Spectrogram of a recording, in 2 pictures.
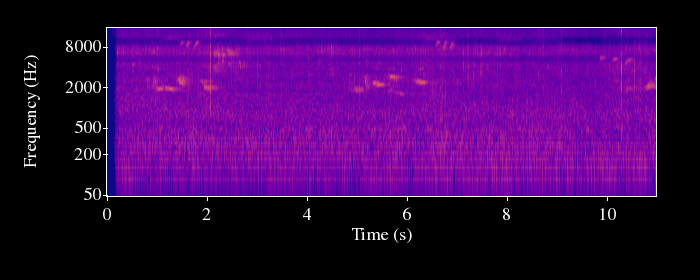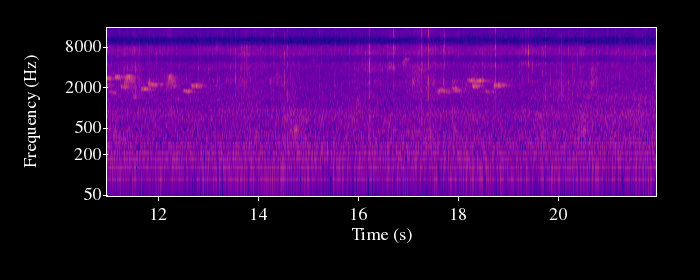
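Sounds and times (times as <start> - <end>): steady outdoor hiss: 0.2 - 21.9
small songbird chirping: 0.4 - 3.0, 4.3 - 14.9, 16.1 - 19.2.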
